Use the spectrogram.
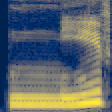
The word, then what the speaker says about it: Neve: Sydney Prescott from Scream, played by Neve Campbell. Is that how you say it? I never knew.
